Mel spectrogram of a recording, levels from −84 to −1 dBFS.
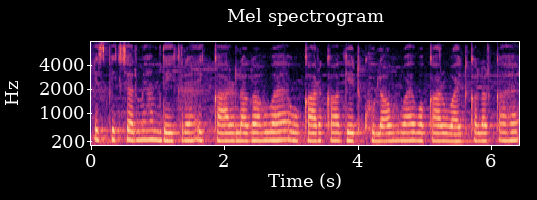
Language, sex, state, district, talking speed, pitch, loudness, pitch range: Hindi, female, Bihar, West Champaran, 235 wpm, 225 Hz, -15 LUFS, 220-235 Hz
